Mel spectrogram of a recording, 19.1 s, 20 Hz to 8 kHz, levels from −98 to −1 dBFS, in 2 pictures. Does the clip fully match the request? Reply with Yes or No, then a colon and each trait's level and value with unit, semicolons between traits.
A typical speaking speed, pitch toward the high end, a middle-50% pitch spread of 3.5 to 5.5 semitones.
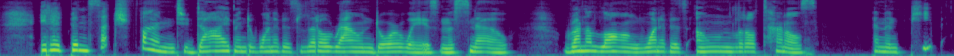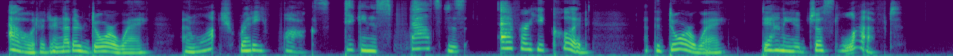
Yes: average, 155 wpm; high, 195 Hz; average, 4.3 semitones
